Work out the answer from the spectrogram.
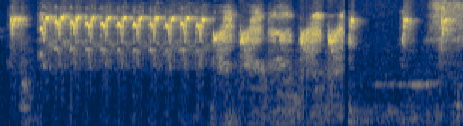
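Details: Bar-winged prinia provocation call used to stir an untrained bird into song: a bright, rapid, evenly pulsed high trill running over a second, then breaking into jumbled louder chirps and scattered high notes.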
